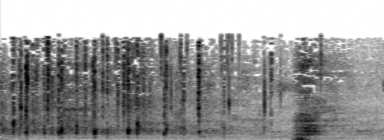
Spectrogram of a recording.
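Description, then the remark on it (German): Audience applause for the reader at the start of a reading: a soft, steady patter of many hands clapping at once, with a brief fuller burst near the end before it fades. No voices are heard. “Dann ein Applaus für Sie zum Start.”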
